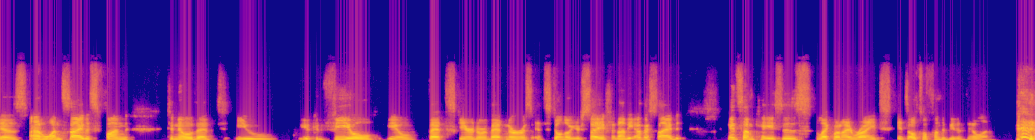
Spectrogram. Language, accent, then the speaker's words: English; Madison, Wisconsin, United States; I'm from Madison, Wisconsin. I've been writing since I was 14, so over 40 years.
